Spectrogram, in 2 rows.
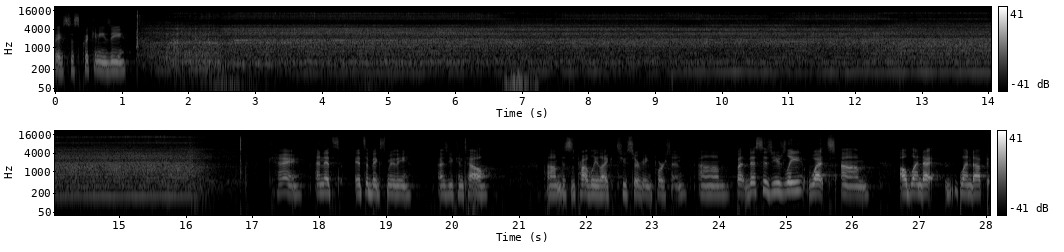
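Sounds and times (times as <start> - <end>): blender running: 1.2 - 16.9.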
